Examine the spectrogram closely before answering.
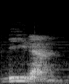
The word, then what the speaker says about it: DRAM: memory the abbreviated term is sram the dram pronounced as dram is widely used as a computer main memory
